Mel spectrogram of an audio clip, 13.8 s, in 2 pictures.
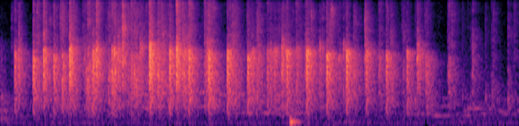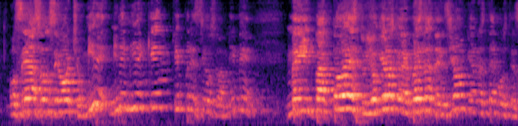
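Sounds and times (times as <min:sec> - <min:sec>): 
crowd clapping: 0:00.0 - 0:07.0
speech: 0:07.1 - 0:13.8.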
